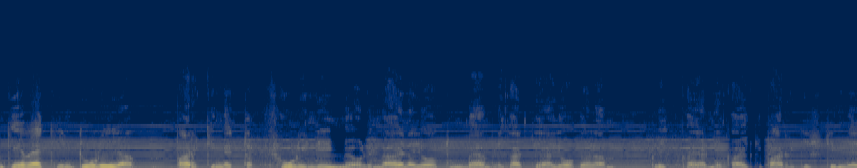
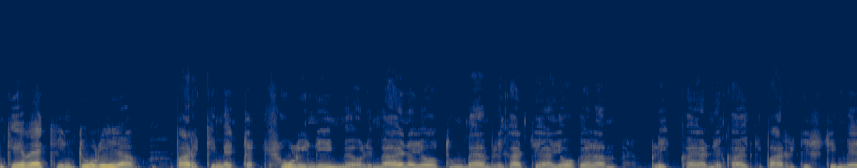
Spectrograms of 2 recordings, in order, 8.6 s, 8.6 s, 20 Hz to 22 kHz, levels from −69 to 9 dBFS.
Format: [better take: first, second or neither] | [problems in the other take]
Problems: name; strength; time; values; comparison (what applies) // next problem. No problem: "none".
second | background sound (Bowed string instrument); 15 dB below the speech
